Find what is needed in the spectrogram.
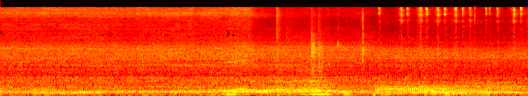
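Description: Electric hair clipper buzzing steadily as it trims hair at the nape of the neck. A run of short, quick clicks comes in over it during the last couple of seconds.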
